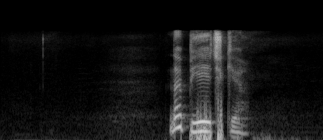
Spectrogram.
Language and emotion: Russian, sad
